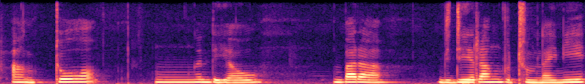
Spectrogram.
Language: Bodo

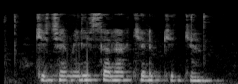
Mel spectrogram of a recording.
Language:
Uzbek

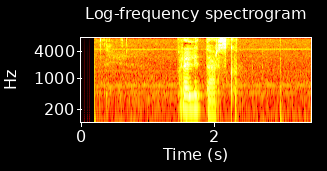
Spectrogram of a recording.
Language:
Russian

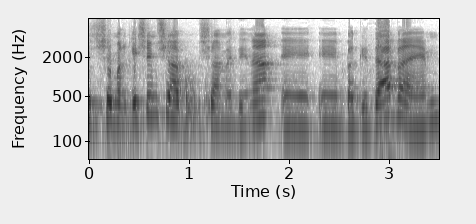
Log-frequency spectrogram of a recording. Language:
Hebrew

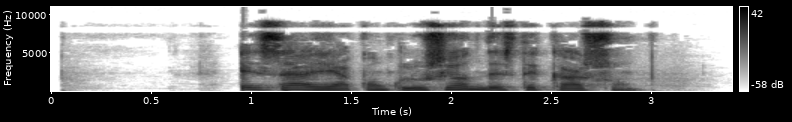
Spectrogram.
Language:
Galician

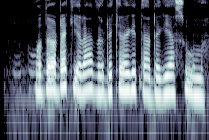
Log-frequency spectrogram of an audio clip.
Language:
Kikuyu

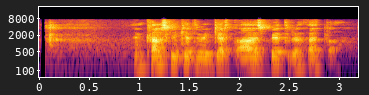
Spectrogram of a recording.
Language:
Icelandic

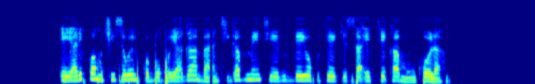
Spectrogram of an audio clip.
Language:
Ganda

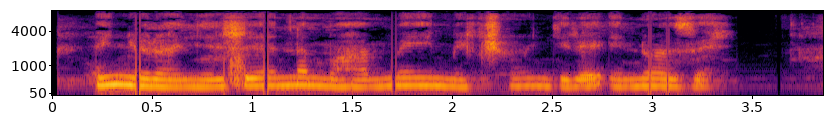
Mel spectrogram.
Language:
Kinyarwanda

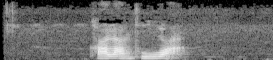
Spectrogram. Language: Chinese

